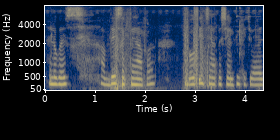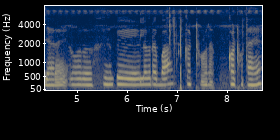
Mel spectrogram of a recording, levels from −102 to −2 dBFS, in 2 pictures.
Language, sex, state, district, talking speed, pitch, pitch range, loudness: Hindi, female, Chhattisgarh, Balrampur, 205 wpm, 220 Hz, 210-235 Hz, -33 LUFS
